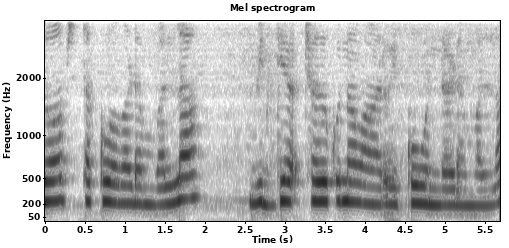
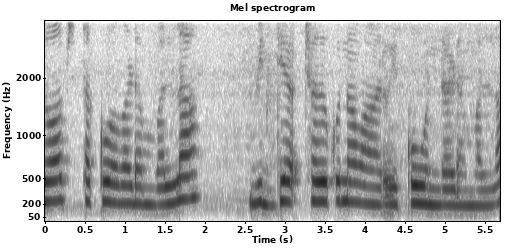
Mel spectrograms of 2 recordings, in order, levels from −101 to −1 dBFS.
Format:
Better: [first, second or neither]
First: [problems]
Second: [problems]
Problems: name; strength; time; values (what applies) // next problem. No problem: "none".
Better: second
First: room echo; dies away in 0.3 s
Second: none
